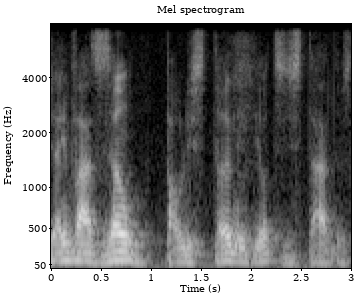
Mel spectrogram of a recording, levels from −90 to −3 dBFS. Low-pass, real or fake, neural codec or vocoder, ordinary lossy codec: 7.2 kHz; real; none; none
